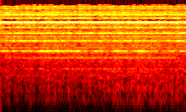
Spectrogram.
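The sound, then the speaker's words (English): A bell rings continuously with a loud, steady, shrill metallic clatter that holds the same high pitch for the whole two seconds, with no voices. “A bell.”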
